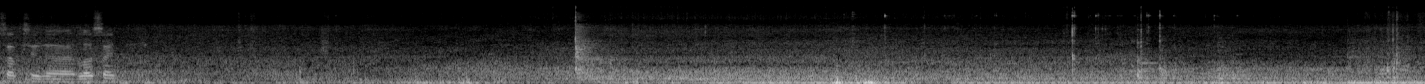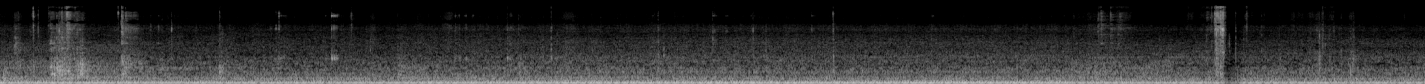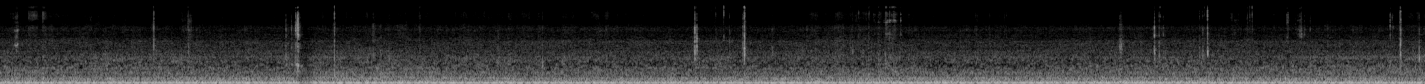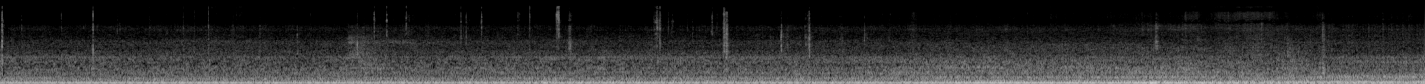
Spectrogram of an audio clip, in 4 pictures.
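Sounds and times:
vacuum pump humming: 0:01.5 - 0:36.6.

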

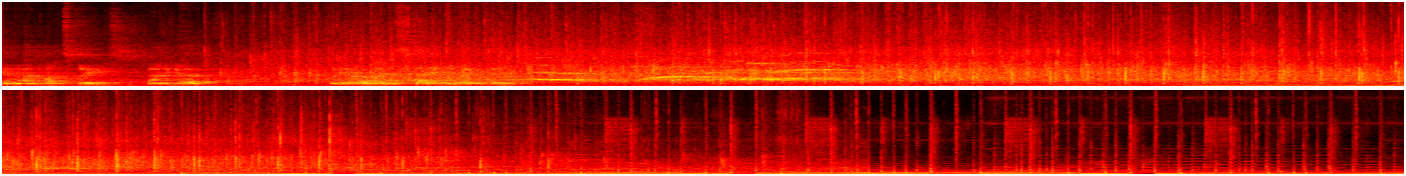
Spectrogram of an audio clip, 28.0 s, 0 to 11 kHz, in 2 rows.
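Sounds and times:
audience clapping: 0:01.8 - 0:22.7
low steady music notes: 0:11.4 - 0:28.0.

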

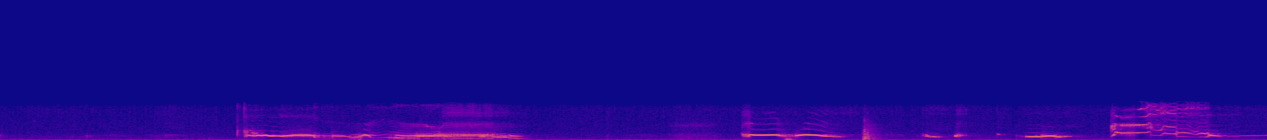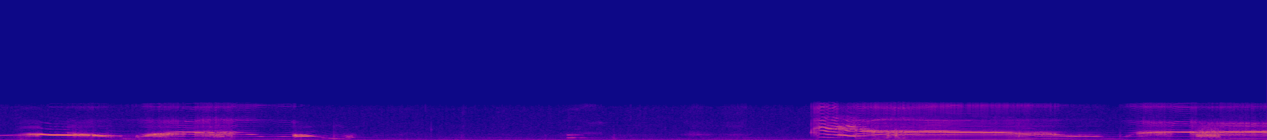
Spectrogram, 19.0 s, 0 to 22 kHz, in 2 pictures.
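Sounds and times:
baby squealing and babbling: 0:01.8 - 0:04.0, 0:05.6 - 0:12.2, 0:15.6 - 0:19.0.

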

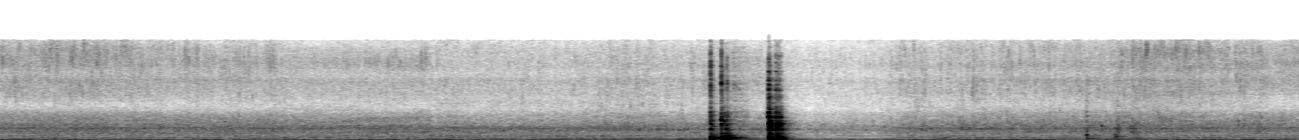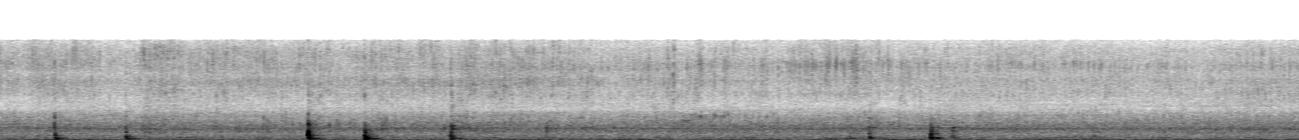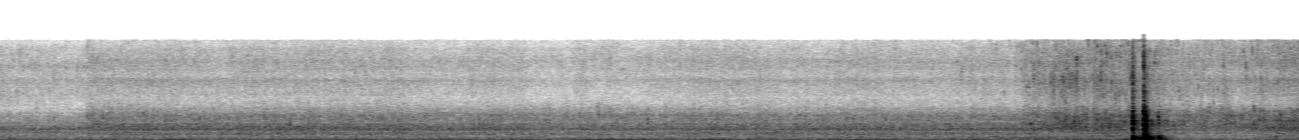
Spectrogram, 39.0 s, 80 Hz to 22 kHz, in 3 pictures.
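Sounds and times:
food sizzling in a frying pan: 0:00.0 - 0:38.9
wooden spatula tapping pan: 0:16.0 - 0:17.8.

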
